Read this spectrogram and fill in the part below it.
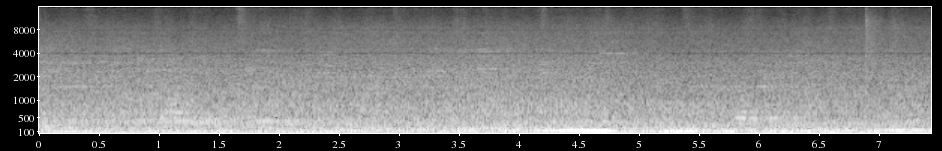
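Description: Fingers rub through a man's hair during a head massage.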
